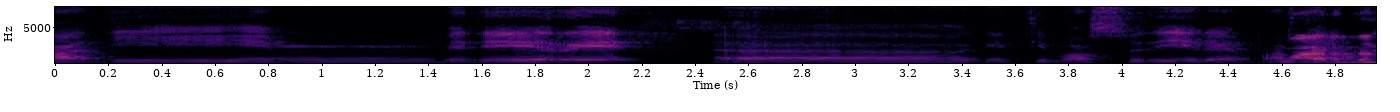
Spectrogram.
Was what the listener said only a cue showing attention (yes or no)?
no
